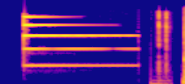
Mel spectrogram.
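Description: A single bell-like ding sound effect: one strike about a third of a second in, ringing with several clear tones for about a second and a half before it cuts off.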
